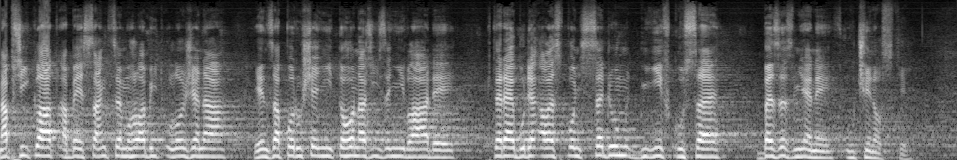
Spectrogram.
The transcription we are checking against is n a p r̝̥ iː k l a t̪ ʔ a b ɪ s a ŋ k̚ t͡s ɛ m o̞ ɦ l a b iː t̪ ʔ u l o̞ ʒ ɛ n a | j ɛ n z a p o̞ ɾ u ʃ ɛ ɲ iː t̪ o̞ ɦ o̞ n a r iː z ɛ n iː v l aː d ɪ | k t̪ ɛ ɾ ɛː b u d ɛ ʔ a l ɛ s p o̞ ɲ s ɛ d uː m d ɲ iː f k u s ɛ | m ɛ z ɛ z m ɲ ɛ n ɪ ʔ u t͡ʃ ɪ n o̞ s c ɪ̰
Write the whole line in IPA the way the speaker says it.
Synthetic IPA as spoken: n a p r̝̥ iː k l a t̪ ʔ a b ɪ s a ŋ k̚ t͡s ɛ m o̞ ɦ l a b iː t̪ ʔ u l o̞ ʒ ɛ n a | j ɛ n z a p o̞ ɾ u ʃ ɛ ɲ iː t̪ o̞ ɦ o̞ n a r iː z ɛ ɲ iː v l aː d ɪ | k t̪ ɛ ɾ ɛː b u d ɛ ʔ a l ɛ s p o̞ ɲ s ɛ d u m d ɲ iː f k u s ɛ | b ɛ z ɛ z m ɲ ɛ n ɪ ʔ uː t͡ʃ ɪ n o̞ s c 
